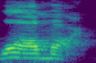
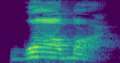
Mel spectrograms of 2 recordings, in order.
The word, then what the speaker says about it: Walmart: Now we about to talk about Walmart. Walmart. Notice that I highlight the wall part. WAL. WAL. Walmart was founded by Sam Walton. Sam Walton. Walton Walmart.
